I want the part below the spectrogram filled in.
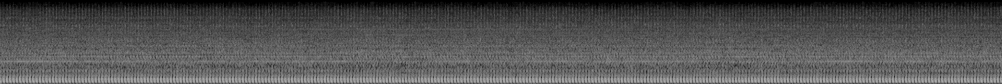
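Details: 10hp Tecumseh HM100 on a 6000 W Western Hemisphere generator with a replacement Oregon 50-656 carburetor, choke off after about 30 s: steady, even single-cylinder hum at constant governed speed, no surging or misses. Normal running.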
